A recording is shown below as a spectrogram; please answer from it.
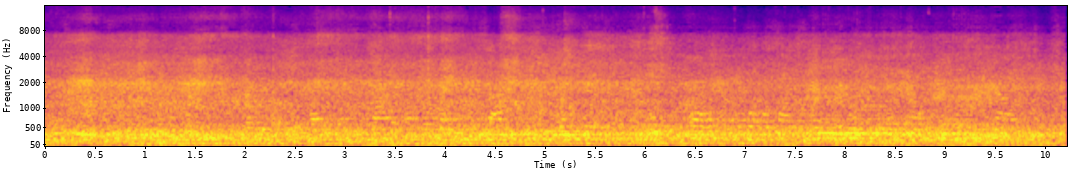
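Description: Supercross dirt bikes running laps of an indoor track, their engines making a steady din that fills the covered stadium, mixed with voices from the crowd.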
